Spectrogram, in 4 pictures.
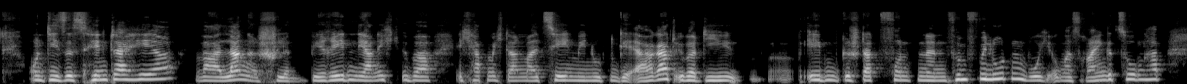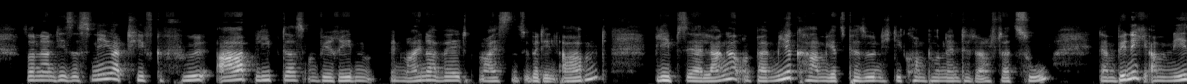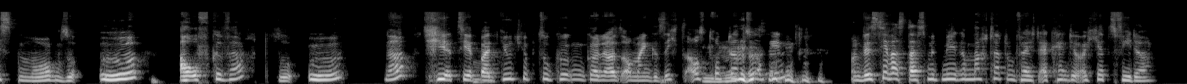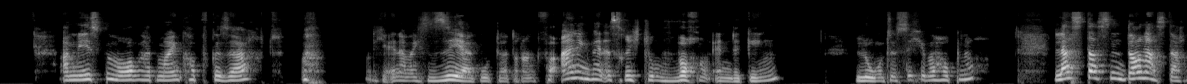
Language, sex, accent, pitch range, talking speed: German, female, German, 175-225 Hz, 165 wpm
